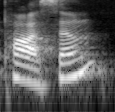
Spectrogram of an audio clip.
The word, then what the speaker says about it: opossum: O is typically silent. Oh, well, that's good to know. Okay, so you pronounce it possum, but you spell it with a O.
